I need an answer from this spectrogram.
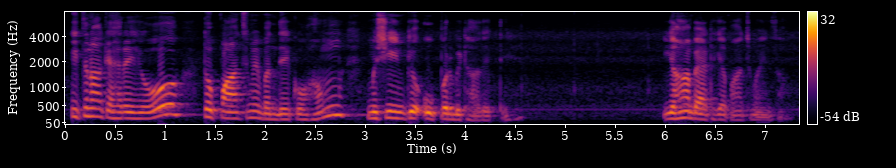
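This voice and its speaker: Young guy teaching a class, coaxing, repeats stuff to drill it in. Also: fairly high pitch. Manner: coaxing and repetitive, drills points by repeating phrases. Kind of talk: classroom lecture.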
